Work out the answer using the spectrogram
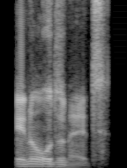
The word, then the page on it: inordinate: British English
